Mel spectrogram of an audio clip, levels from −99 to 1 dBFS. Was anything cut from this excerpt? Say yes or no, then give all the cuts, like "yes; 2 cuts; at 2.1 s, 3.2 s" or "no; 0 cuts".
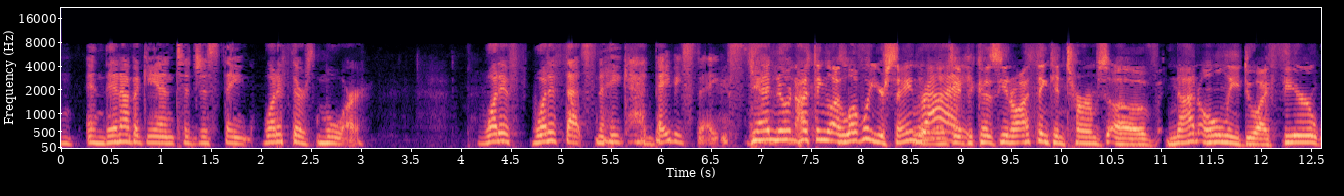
no; 0 cuts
